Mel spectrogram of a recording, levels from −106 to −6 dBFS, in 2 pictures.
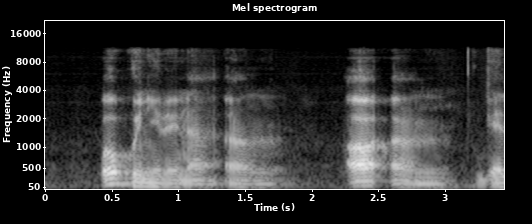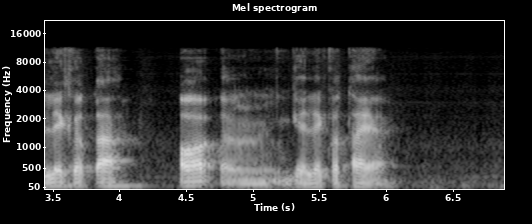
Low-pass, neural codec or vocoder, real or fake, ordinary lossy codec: none; codec, 24 kHz, 6 kbps, HILCodec; fake; none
